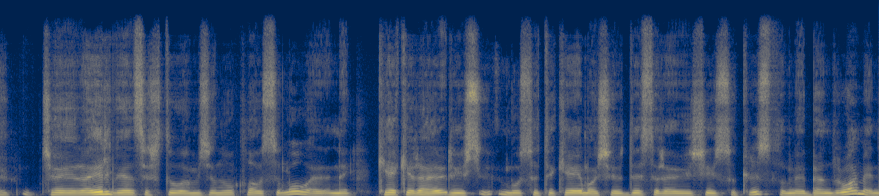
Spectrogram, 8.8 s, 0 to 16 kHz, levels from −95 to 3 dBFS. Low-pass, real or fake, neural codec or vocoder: 14.4 kHz; fake; autoencoder, 48 kHz, 32 numbers a frame, DAC-VAE, trained on Japanese speech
